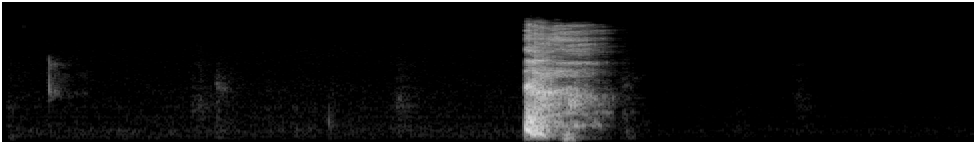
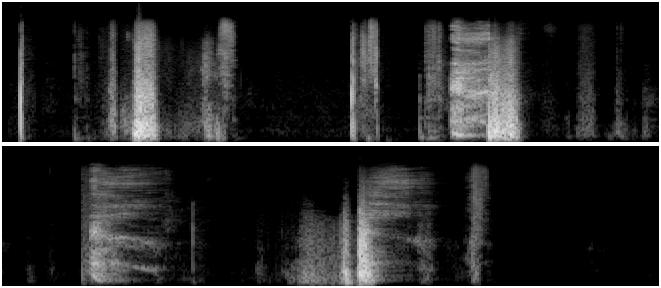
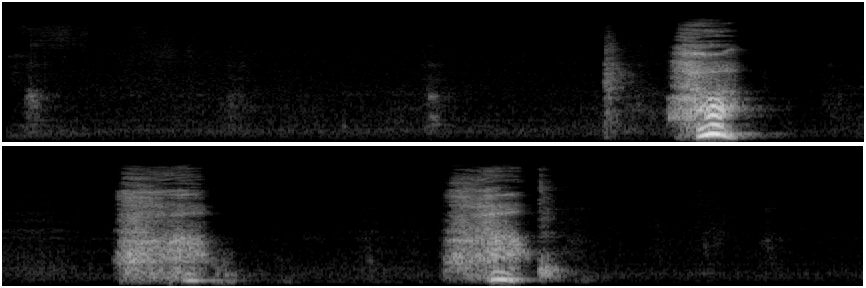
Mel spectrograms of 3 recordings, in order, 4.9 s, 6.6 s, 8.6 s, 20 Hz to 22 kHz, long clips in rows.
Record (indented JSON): {
  "cough_length": "4.9 s",
  "cough_amplitude": 26052,
  "cough_signal_mean_std_ratio": 0.17,
  "three_cough_length": "6.6 s",
  "three_cough_amplitude": 29204,
  "three_cough_signal_mean_std_ratio": 0.25,
  "exhalation_length": "8.6 s",
  "exhalation_amplitude": 17708,
  "exhalation_signal_mean_std_ratio": 0.2,
  "survey_phase": "alpha (2021-03-01 to 2021-08-12)",
  "age": "65+",
  "gender": "Female",
  "wearing_mask": "No",
  "symptom_none": true,
  "symptom_onset": "2 days",
  "smoker_status": "Never smoked",
  "respiratory_condition_asthma": false,
  "respiratory_condition_other": false,
  "recruitment_source": "REACT",
  "submission_delay": "2 days",
  "covid_test_result": "Negative",
  "covid_test_method": "RT-qPCR"
}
